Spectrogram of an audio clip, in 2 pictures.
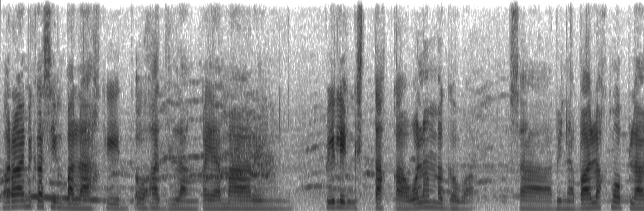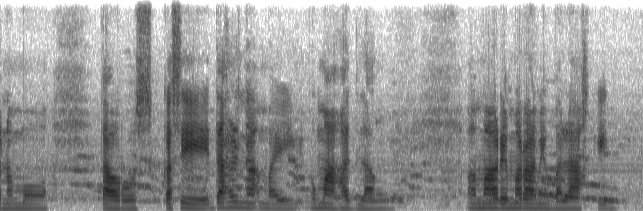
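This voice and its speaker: A woman with a fairly low pitch speaks at a fairly slow pace, with fairly even intonation. There is noticeable background noise and audible room echo. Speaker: tarot reader. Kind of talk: tarot reading. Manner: casual, conversational. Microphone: mic far from mouth, no echo.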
